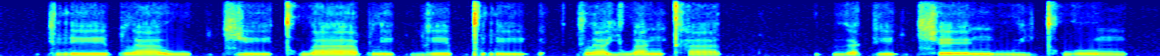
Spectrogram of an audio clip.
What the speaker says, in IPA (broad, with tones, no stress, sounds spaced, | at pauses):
k r eː˥˩ p l a˦˥ w | t͡ɕ eː˩˦ kʰ w aː˥˩ p l e˨˩ k̚ b eː˥˩ p̚ t r e˨˩ ʔ | k l a˧ j w a˧ ŋ kʰ a˨˩ t̚ | ʔ ɯ˧ a̯ k e˨˩ ʔ t͡ɕʰ ɛː˧ ŋ uː˩˦ j kʰ w o˥˩ m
